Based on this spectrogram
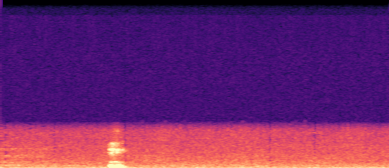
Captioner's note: murmur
